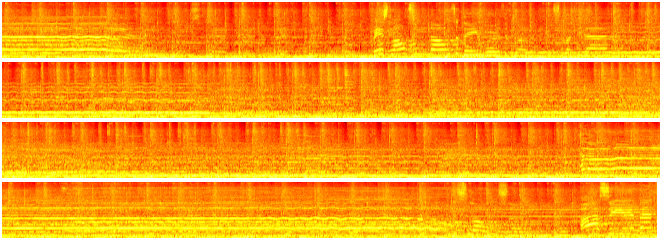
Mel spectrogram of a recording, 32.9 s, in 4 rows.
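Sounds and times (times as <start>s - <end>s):
upbeat pop folk rock music: 0.0s - 32.8s.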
